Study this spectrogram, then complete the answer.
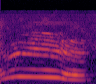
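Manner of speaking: high, loud rising-falling woo; drawn-out mock creature wail; imitated Wookiee howl. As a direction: howl back like Chewie. Imitating Chewie's answering howl.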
